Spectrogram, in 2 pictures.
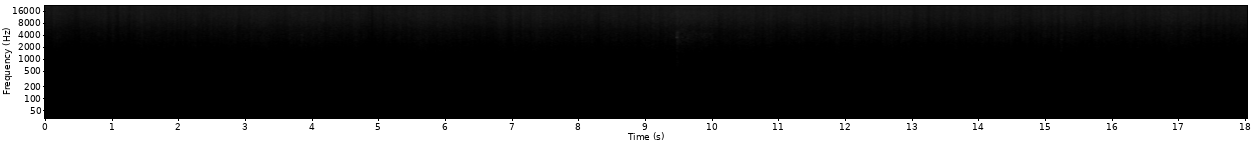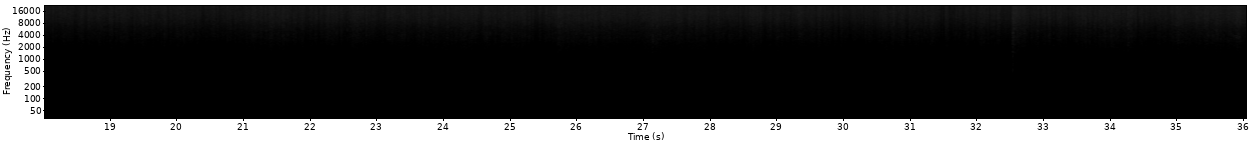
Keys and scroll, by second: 0.8 Escape, 1.2-2.5 typing, 3.4 Escape, 3.8-8.9 typing, 4.4 Escape, 5.5 Escape, 6.1 Escape, 7.0 Escape, 7.9 Escape, 8.6 Escape, 9.7 Escape, 9.9 x, 10.0 space, 10.1 f, 10.2 space, 11.1 Escape, 11.7 space, 12.2 Escape, 12.7 m, 12.8 space, 13.3 Escape, 13.7 m, 13.8 space, 14.2 F8, 14.8 Escape, 15.2 m, 15.3 space, 15.8 Escape, 21.9 c, 23.8 s, 24.0 space, 24.2 Escape, 24.4 e, 24.7 space, 26.8 space, 28.4 F8, 29.4 u, 29.4 space, 30.1 s, 30.5 space, 30.9 Escape, 32.8 Escape, 34.5 Escape, 34.7 e, 35.3 Escape, 35.9 c.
